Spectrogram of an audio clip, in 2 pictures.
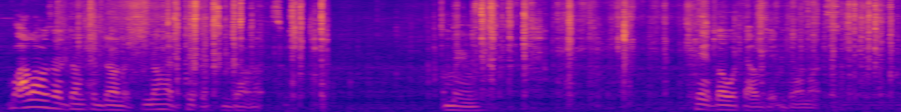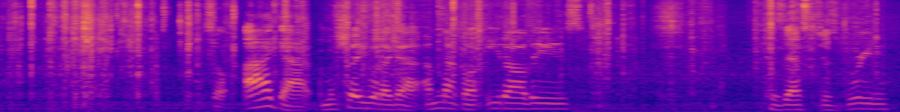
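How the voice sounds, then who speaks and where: A man's voice: medium pitch, brisk, pauses often, background noise. A man chatting casually in a food mukbang vlog, heartfelt and talkative, lingering over each item. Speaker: food vlogger.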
